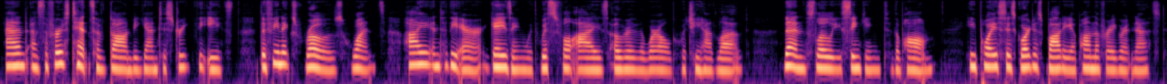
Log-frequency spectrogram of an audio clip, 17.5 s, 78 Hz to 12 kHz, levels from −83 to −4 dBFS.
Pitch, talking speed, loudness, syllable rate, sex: 205 Hz, 160 wpm, -19 LUFS, 4.0 syllables/s, female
